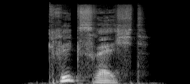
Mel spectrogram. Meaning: 1. martial law 2. laws of war
- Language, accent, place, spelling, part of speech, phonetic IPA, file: German, Germany, Berlin, Kriegsrecht, noun, [ˈkʁiːksˌʁɛçt], De-Kriegsrecht.ogg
